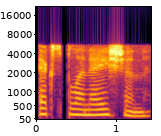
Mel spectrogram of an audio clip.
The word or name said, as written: explanation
